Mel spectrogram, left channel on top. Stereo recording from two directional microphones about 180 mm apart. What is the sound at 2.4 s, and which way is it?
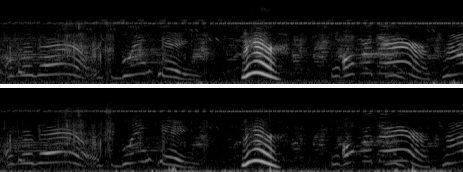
Speech, 10° right (ahead or behind).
